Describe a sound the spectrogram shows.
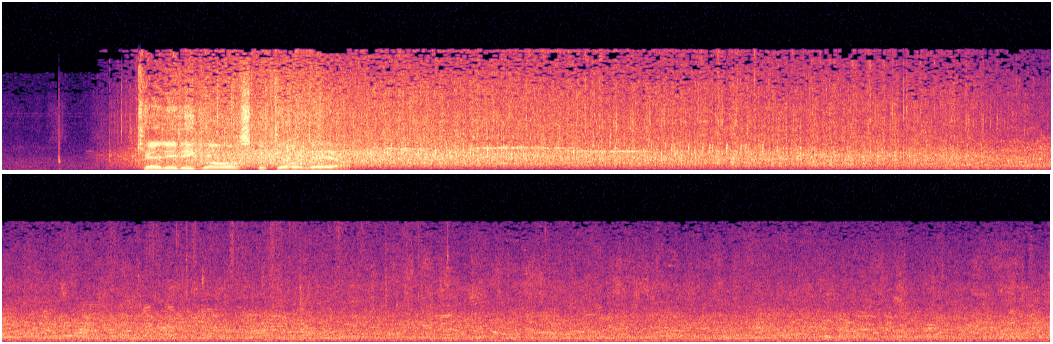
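A crowd applauds and cheers steadily.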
